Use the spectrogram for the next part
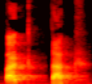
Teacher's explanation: tertahan tapi juga enggak terlalu ngalir ta ta nah yang ini Kaf sukun suaranya tertahan dan ada hembusan udara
